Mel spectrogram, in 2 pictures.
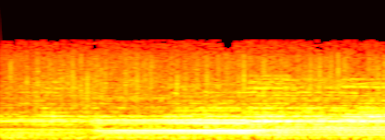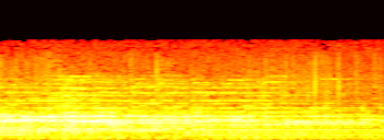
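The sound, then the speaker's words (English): Soft monastery bells ring over sustained, low organ chords, steady and unhurried for several seconds, with a faint hiss throughout and no voices. “It's peaceful here. The bells ringing soft like and the organ playing.”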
